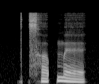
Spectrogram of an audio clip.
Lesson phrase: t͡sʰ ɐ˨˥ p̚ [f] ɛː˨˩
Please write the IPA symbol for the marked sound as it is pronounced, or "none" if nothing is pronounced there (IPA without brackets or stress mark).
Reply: m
